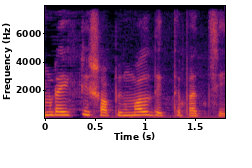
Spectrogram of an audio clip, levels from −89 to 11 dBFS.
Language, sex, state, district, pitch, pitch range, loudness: Bengali, female, West Bengal, Cooch Behar, 205 Hz, 185-230 Hz, -17 LUFS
